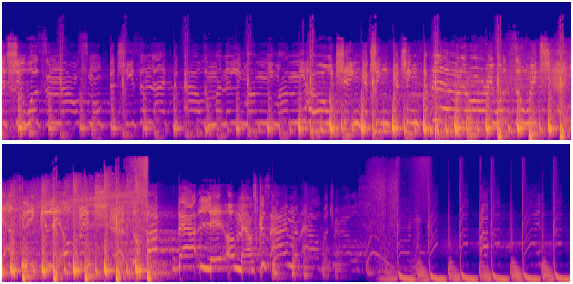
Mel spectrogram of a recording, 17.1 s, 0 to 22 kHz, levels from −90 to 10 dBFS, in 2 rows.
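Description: The gain control jumps in 2 dB increments with no smoothing between them, causing zipper noise. From 4.27 to 4.74 s the level climbs about 10 dB, and from 12.45 to 13.56 s it drops about 20 dB, at roughly ten steps a second both times. Each jump puts a small click into the waveform, so a fine ticking, zipping texture rides on the audio only while the level is moving.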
